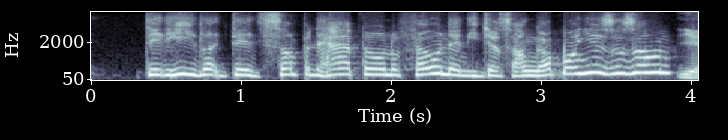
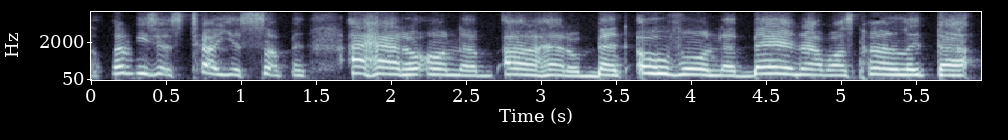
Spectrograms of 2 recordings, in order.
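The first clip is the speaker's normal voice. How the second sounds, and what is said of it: Andrew Dice Clay impression. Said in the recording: “I do a good Andrew Dice Clay impression.”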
